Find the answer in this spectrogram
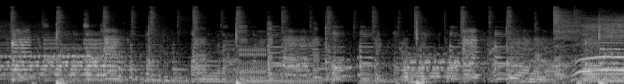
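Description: Rock band playing live: electric guitar and organ over bass and drums. Near the end a held note slides up and then sustains.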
